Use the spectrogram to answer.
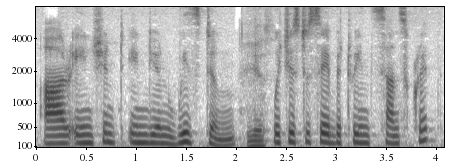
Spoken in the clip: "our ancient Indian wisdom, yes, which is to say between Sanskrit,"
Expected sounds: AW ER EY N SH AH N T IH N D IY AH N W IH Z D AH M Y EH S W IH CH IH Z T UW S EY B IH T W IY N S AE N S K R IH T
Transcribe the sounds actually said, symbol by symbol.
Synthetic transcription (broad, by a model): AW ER EY N SH AH N T IH N D IY AH N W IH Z D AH M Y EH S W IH CH IH Z T UW S EY B IH T W IY N S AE N S K R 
